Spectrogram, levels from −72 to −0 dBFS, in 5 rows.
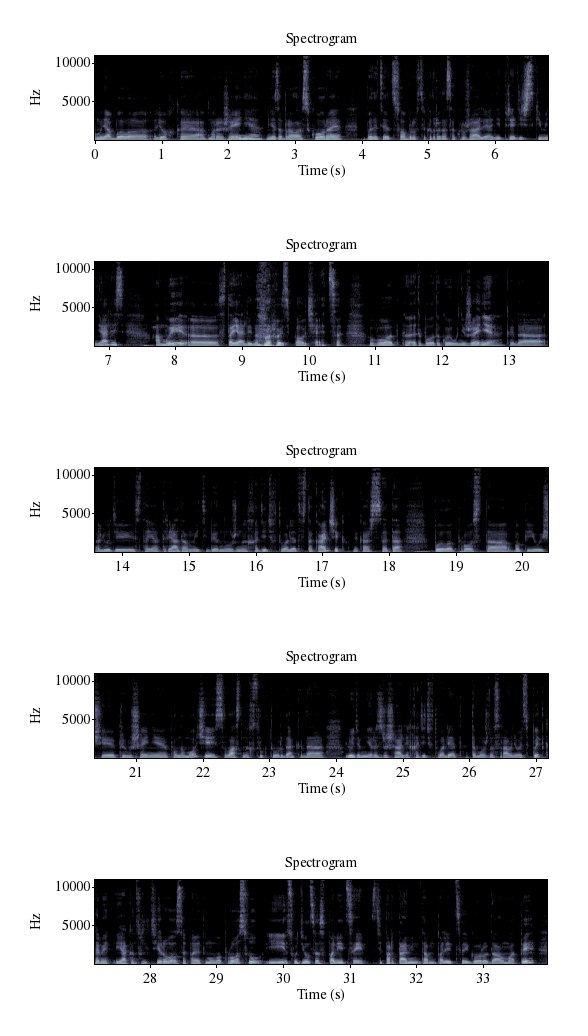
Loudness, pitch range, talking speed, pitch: -31 LUFS, 115-130 Hz, 140 wpm, 115 Hz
